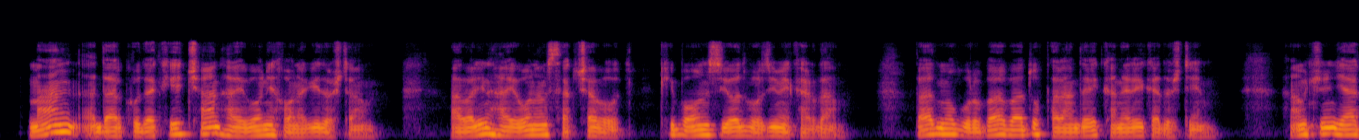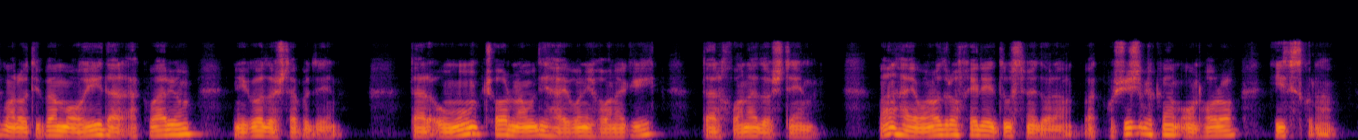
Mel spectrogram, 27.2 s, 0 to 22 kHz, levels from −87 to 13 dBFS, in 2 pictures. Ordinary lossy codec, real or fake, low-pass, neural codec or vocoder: Opus, 64 kbps; real; 7.2 kHz; none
